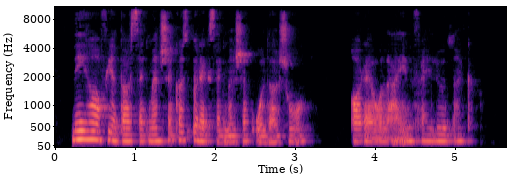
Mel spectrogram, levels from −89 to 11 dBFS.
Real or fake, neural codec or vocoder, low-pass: real; none; 9.9 kHz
